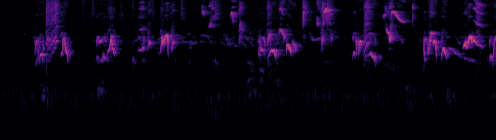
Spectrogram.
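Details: In Fairfield, Iowa, a male gray catbird sings in spring: mewing, scratchy phrases delivered in short bursts about every second, each phrase different from the last.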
